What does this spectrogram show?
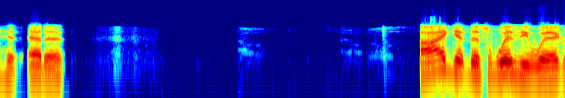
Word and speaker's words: WYSIWYG: little toolbar here this toolbar is called a WYSIWYG okay you guys are like what it's called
